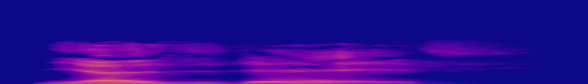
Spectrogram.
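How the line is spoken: Drunken announcement. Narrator (Russian): пьяным голосом объявил он

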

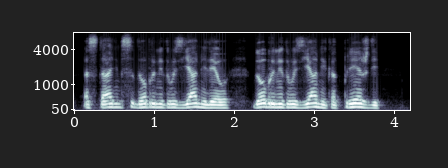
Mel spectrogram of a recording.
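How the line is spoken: Unsteady, quiet, plaintive, hurried. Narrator (Russian): Нетвердым, тихим, жалобным голосом торопливо проговорила

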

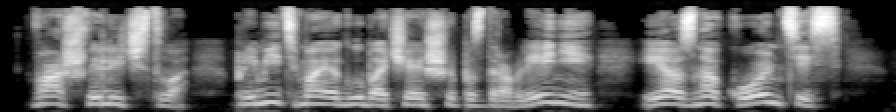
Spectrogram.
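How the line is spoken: Loud bark. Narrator (Russian): гаркнул Вафель

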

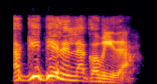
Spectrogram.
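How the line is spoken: Elf squeaking. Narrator (Spanish): chilló un elfo

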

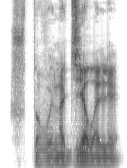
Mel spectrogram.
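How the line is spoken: Grumbled. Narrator (Russian): буркнул

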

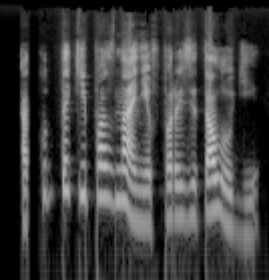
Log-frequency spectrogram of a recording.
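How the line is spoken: Mocking, grumpy older woman. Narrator (Russian): насмешливо спросила немолодая дриада, поразительно похожая сварливыми интонациями на Желудьковскую

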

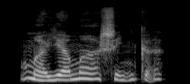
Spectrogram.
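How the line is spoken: Sobbing. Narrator (Russian): раздались всхлипывания

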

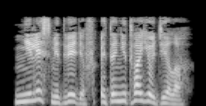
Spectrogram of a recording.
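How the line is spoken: Angry snapping. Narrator (Russian): злобно огрызнулся Артем

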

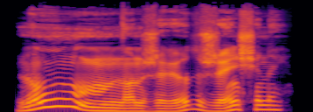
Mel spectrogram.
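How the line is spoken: Drawled. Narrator (Russian): протянул я

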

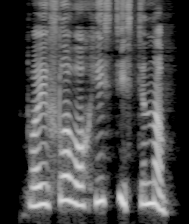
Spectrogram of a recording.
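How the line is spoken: Sighing. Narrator (Russian): вздохнула Кэтрия

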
